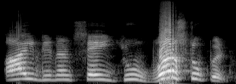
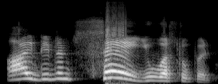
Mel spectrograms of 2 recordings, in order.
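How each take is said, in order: First: The word were carries the stress. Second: The word say carries the stress. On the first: The listener is still stupid now. "You are stupid." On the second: It was thought but not said aloud. "मुझे पता है पर मैंने कहा नहीं।"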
